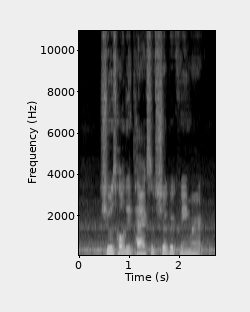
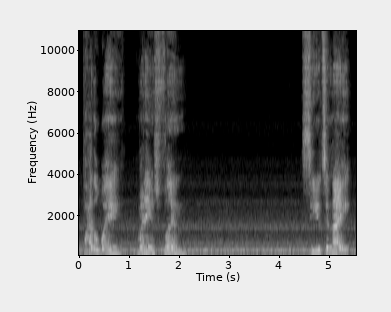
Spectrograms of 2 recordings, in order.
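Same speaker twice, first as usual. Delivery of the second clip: flirty character; 7 semitones higher, slower than usual. Acted. Flirty goodbye to Bianca.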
